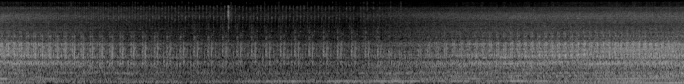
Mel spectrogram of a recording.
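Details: Knock from a 2014 Chevrolet Cobalt petrol engine, 70,000 km, at idle: steady hard knock about four times a second; teardown found play in the rod bearing, worst in cylinder four, with burnt black bearing.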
